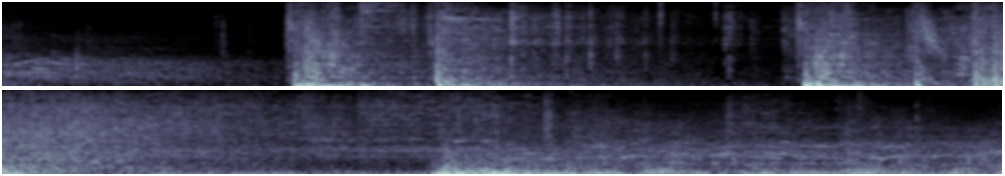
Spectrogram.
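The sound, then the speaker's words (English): Three loud, sharp bullet strikes hit bulletproof glass at spaced intervals, each a cracking shatter-like impact followed by a lingering crackling rattle, without any talking. “I think if you got bulletproof glass in front of you, you're gonna wince in it.”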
